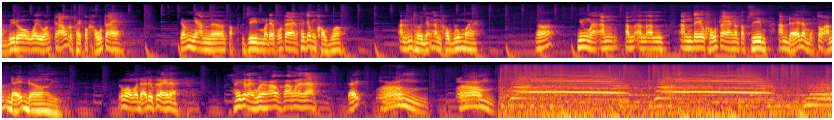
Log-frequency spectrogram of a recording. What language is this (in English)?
Vietnamese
